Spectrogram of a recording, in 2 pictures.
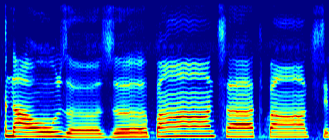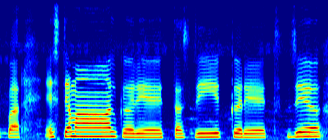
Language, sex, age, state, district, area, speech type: Kashmiri, female, 30-45, Jammu and Kashmir, Anantnag, urban, read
